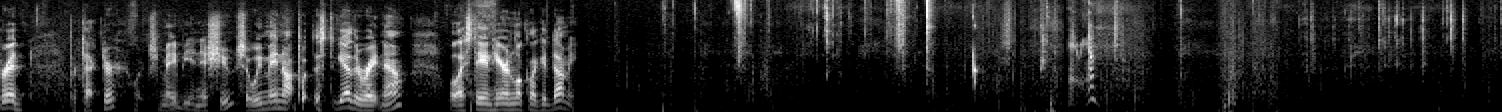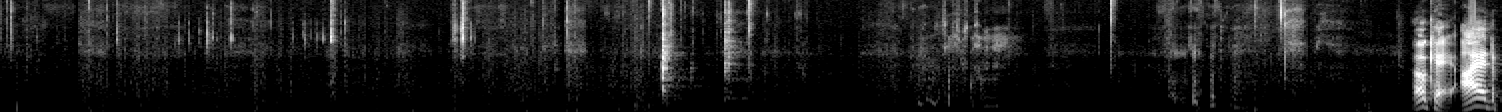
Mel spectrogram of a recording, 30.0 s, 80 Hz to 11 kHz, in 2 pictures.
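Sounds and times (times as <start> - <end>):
plastic and metal parts clicking: 13.0 - 15.4.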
